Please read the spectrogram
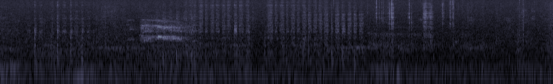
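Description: Pencil lead scratching on squared paper as a lure outline is drawn. About three seconds in comes a short call from a chicken, the loudest sound. Later there is a quick run of sharp snips from scissors cutting a paper template.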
